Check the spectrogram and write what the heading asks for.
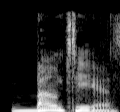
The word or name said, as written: bounteousness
